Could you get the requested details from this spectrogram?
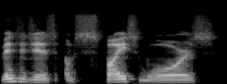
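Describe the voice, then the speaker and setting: A man's voice: lowish voice, drawn-out words, bright, forceful tone. A man hosting a casual live beer review, chatting and reading can labels aloud.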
